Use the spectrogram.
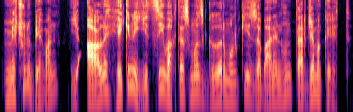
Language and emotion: Kashmiri, surprised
